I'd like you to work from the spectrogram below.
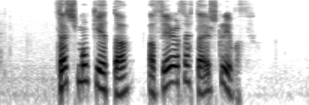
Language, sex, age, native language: Icelandic, male, 18-19, Icelandic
